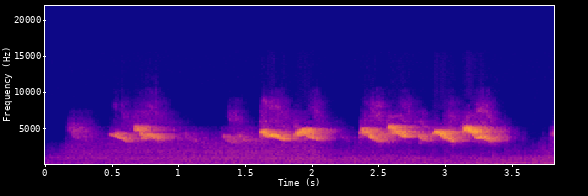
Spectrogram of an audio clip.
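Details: Oriental white-eye, a kept bird given supplement-mixed drinking water, starting its song on 5 May 2022: bursts of high, rapid twittering notes in short phrases over a steady low background hum.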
